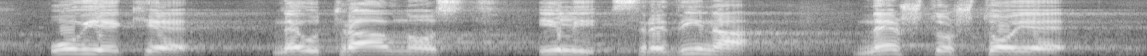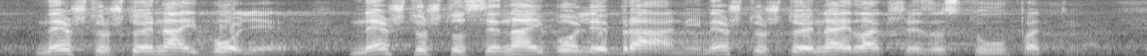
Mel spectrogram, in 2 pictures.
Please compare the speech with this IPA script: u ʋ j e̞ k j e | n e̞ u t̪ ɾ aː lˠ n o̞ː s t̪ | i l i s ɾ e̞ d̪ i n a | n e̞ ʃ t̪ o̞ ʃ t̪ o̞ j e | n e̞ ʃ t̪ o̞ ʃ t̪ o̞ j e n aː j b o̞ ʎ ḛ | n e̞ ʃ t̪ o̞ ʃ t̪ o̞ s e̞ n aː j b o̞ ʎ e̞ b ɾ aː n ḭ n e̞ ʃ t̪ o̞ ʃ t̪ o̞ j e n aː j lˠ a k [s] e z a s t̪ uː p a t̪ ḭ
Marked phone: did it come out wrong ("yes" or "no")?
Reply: yes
